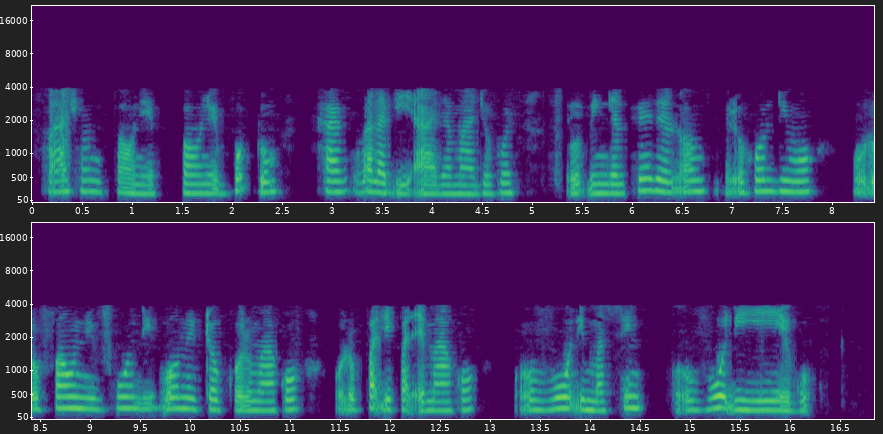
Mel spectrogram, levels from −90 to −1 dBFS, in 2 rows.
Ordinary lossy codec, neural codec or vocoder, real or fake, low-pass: AAC, 16 kbps; none; real; 7.2 kHz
